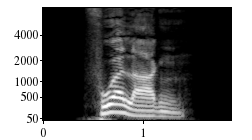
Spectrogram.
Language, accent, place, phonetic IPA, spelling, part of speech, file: German, Germany, Berlin, [ˈfoːɐ̯ˌlaːɡn̩], Vorlagen, noun, De-Vorlagen.ogg
- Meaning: plural of Vorlage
